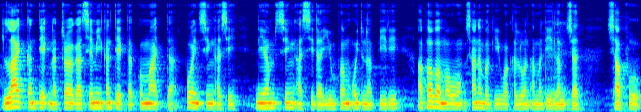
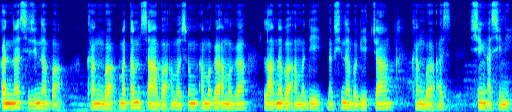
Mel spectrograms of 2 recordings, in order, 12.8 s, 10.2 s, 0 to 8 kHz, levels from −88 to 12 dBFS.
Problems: background conversations at intervals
